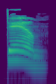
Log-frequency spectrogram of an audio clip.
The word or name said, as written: damme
